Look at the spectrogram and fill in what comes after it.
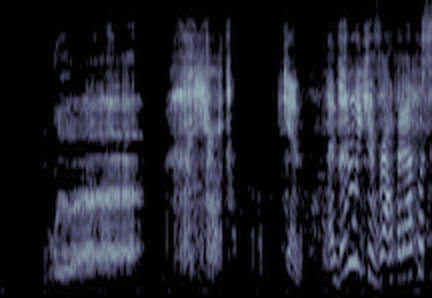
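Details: Cartoon yeti character burping: several short, voiced, gurgling belches in quick succession.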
